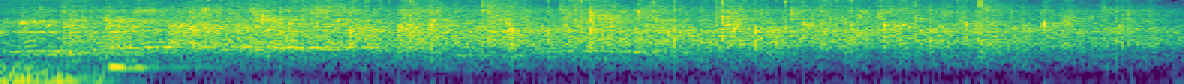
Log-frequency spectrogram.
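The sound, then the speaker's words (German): An audience claps steadily for several seconds, a dense, even wash of many hands with no talking over it. “Gib dir nochmal einen Applaus, komm on.”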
